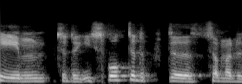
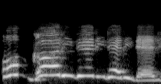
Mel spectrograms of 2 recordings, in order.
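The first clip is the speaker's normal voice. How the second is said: much higher, loud wailing cry of grief; screaming in grief; 4 dB louder than usual. Retold or imitated. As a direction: retell the mother's anguished scream at full voice. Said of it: "She was screaming".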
